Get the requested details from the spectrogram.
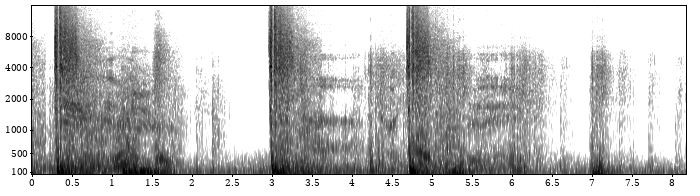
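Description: A pistol fires loud shots, each with a ringing echo.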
